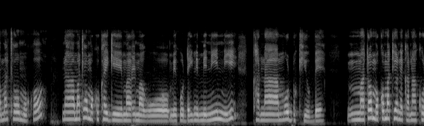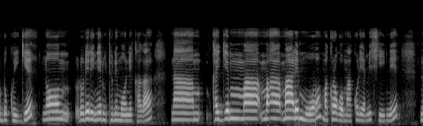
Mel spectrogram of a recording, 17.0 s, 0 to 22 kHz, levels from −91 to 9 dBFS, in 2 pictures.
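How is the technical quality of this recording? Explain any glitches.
The speech comes through a call codec, Opus by the sound of it, with nothing above about 8 kHz. The main issue is six short concealed packet loss glitches, at 2.59, 4.63, 5.83 (after "mĩnini kana"), 13.83 (just before "marĩmwo makoragwo makũrĩa"), 14.75 and 15.99 s (right after that same phrase). Each time about 40 ms of audio never arrived, so the receiver stretched the previous sound to cover the gap and you hear a brief smear or wobble.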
